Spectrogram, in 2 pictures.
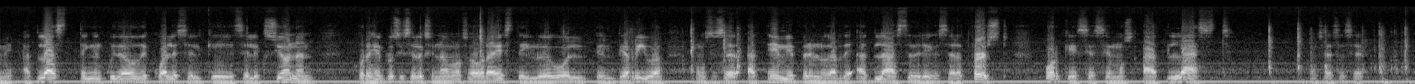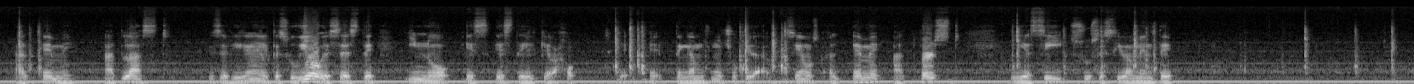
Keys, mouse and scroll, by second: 2.5 right click, 4.4 shift+right click, 6.6 alt+m, 9.1 click, 12.4 ctrl+z, 13.7 alt+m, 14.9 click, 19.9 ctrl+z, 21.3 alt+m, 22.3 click, 23.5 shift+right click, 24.9 alt+m, 25.5 alt+click, 26.4 shift+right click, 27.8 alt+m.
